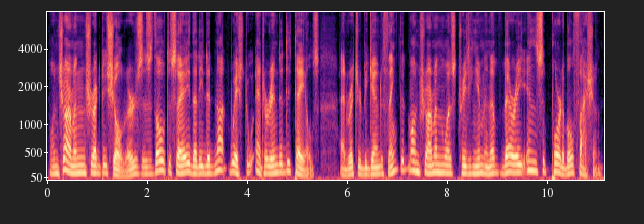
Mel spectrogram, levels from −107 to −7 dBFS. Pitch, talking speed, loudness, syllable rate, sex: 135 Hz, 170 wpm, -17 LUFS, 4.7 syllables/s, male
